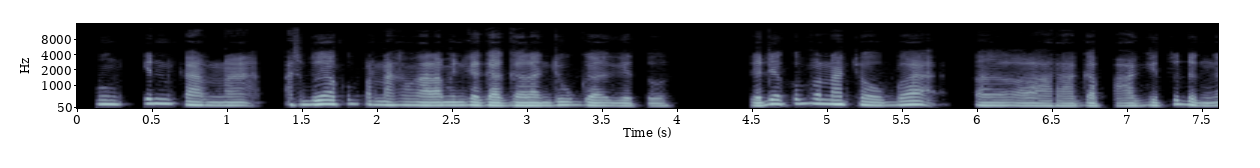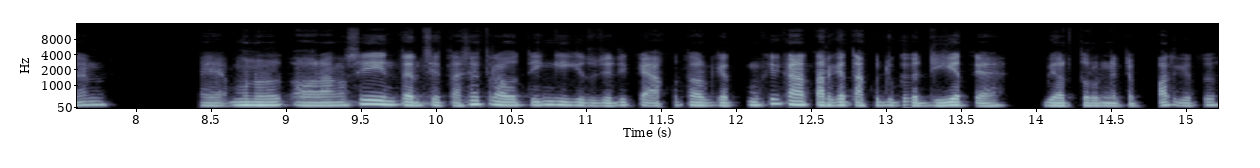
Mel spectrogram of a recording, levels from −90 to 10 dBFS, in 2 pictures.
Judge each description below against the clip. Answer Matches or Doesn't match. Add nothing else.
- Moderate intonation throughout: Matches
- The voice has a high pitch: Doesn't match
